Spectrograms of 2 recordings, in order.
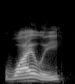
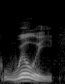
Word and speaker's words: Wiley: Alec Wiley, or actually I think it's pronounced Willie. It's Alec Willie.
